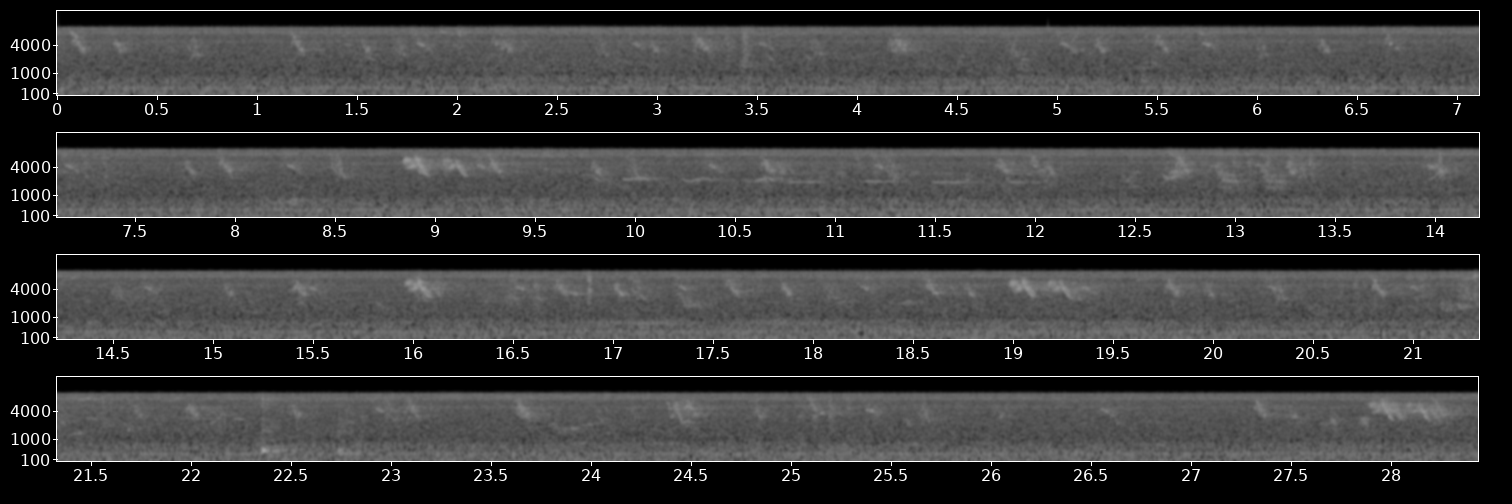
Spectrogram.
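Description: Short, high bird chirps scattered throughout, a few of them louder, with a brief thin trill near the middle, over a steady hiss and a steady low hum.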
